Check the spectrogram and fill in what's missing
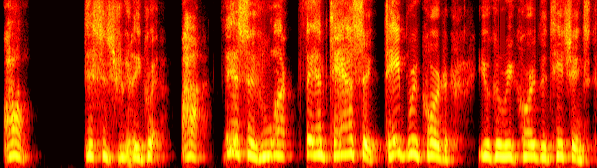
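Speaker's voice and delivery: lifted, wowed exclamations in a retelling; excited delight. Retold or imitated. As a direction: imitate someone thrilled by a new gadget. Retelling lama's delight at gadget.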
